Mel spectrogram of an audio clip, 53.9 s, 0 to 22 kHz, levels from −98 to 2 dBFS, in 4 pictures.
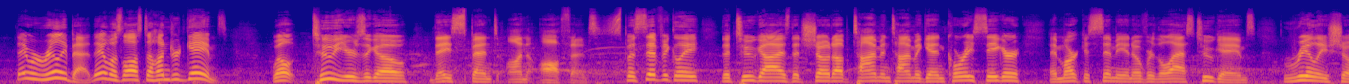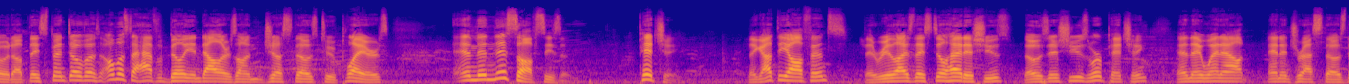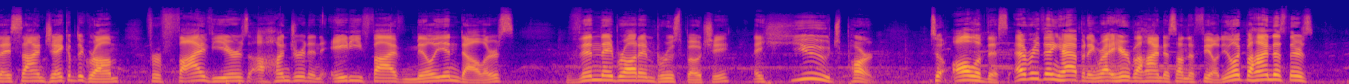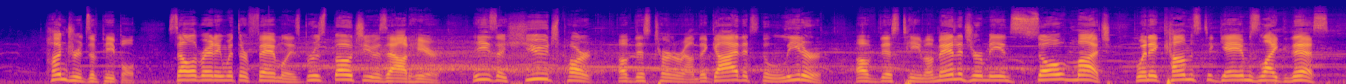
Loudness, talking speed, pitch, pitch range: -23 LUFS, 175 wpm, 165 Hz, 140-195 Hz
